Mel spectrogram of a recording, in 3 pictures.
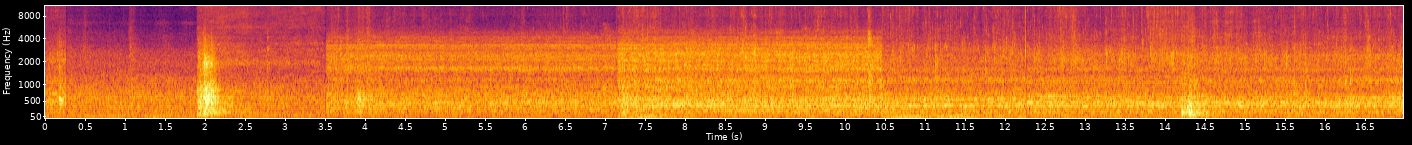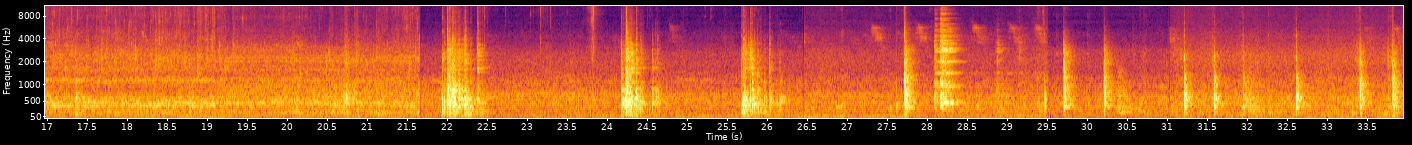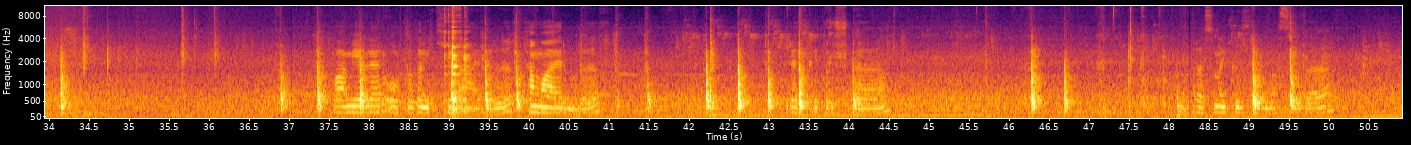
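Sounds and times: tap water running into colander: 7.2 - 21.7
clinks and knocks against metal: 28.1 - 29.0.

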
